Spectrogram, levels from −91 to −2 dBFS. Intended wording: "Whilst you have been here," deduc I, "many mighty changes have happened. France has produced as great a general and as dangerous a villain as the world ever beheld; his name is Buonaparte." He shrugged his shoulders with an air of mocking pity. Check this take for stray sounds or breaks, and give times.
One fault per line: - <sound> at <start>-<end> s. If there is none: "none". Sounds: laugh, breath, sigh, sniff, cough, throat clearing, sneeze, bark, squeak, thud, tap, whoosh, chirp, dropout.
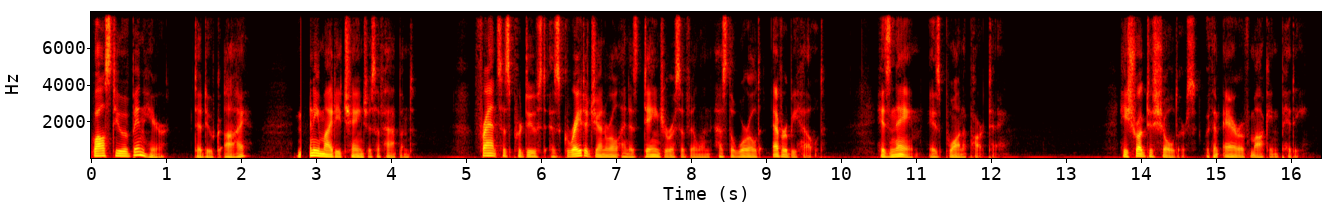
- dropout at 2.8-2.9 s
